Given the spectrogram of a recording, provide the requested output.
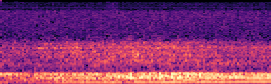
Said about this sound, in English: And in the prison yard, a large tarpaulin-covered supply truck moves out as the heavy gates open.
